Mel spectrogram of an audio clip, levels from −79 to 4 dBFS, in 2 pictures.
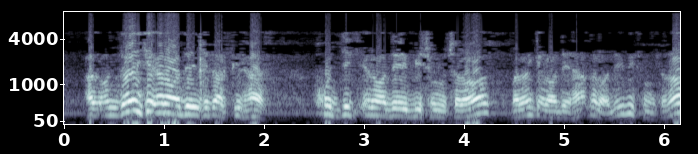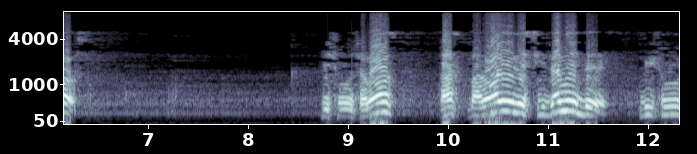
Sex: male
